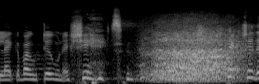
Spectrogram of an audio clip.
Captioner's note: audience laughing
